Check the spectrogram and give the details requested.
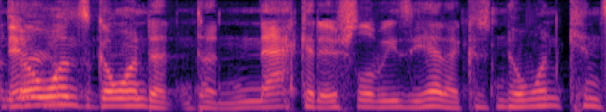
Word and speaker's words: Natchitoches: We call it Natchitoches, and you don't know how to spell that.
